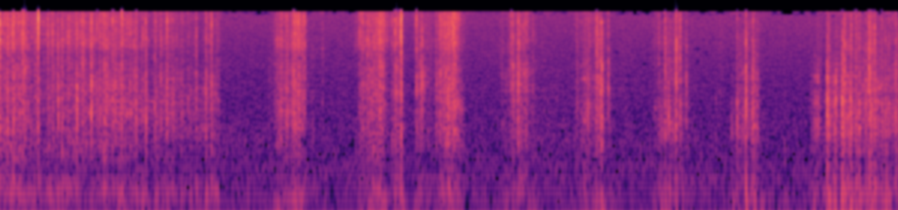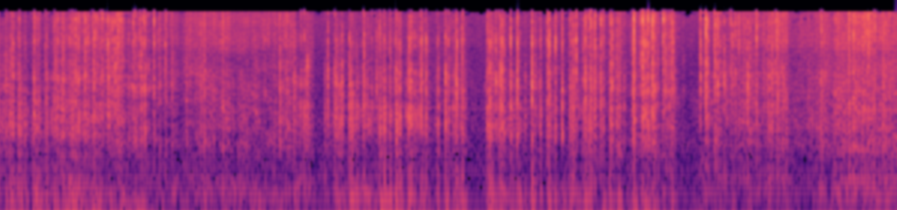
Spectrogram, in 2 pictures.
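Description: Long pointed nails scratch across the glittery top of a single soft, solid rectangular foam sponge covered in iridescent glitter beads, lying flat on a glossy table. Short, separate bursts of dry, crinkly scratching give way after about seven seconds to a steadier stream of bright, crackling strokes with a few brief pauses.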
